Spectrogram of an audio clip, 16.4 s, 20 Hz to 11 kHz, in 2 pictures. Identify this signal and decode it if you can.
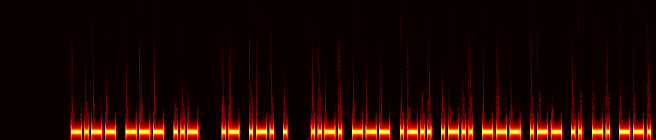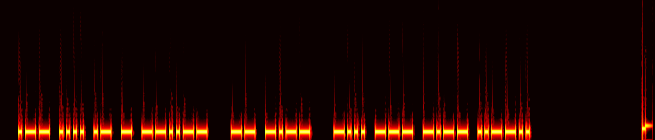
Morse code, heard as a keyed tone, about 28 wpm, 700 Hz. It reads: YOU ARE FOLLOWING WHAT, MY BOY?
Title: Sentences from Top 1000 Words - Review Part 4 - 28wpm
